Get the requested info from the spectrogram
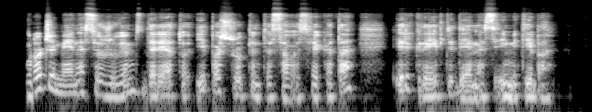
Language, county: Lithuanian, Vilnius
